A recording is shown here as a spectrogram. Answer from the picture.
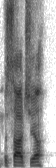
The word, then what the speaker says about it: Bisaccia: I mean, Rich Bisaccia, that's how you pronounce his last name, I believe. – Yep, Bisaccia.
